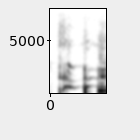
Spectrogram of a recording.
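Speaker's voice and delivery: high squeaky laugh. Real, not acted. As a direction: cackle at yourself. Laughs after his shout.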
